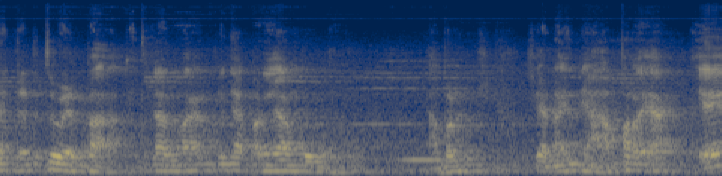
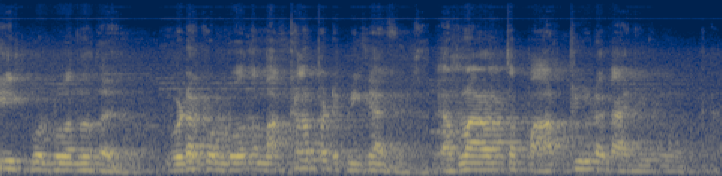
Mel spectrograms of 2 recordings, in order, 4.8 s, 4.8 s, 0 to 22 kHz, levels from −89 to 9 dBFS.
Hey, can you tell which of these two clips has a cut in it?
second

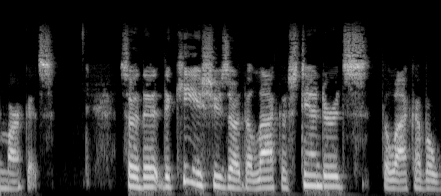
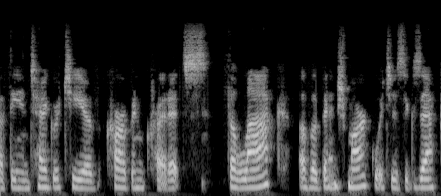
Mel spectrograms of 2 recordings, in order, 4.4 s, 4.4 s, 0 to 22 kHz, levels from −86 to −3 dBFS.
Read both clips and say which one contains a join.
second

